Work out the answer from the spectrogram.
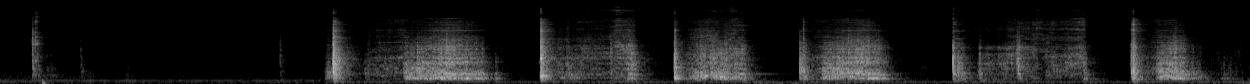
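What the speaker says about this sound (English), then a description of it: "I'm going to adjust the 2 front screws to lower it and check again until the throat plate is adjusted properly." Phillips head screws are turned on the throat plate of a DeWalt table saw, producing a series of about seven short, close scraping and rasping bursts with brief pauses between them, after a quiet opening.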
